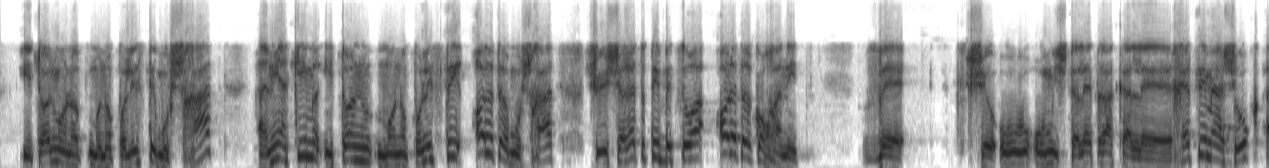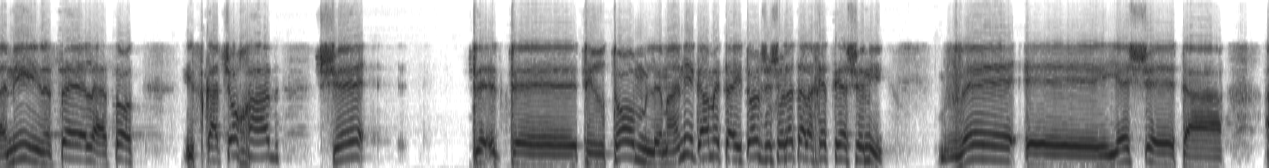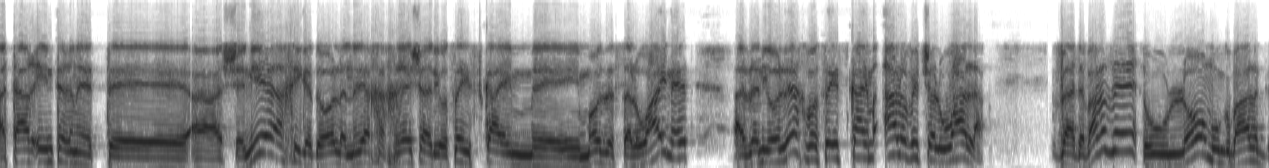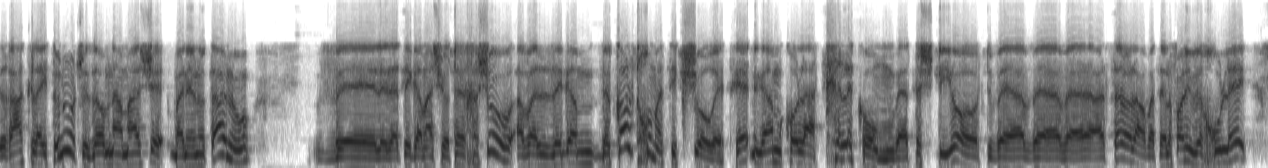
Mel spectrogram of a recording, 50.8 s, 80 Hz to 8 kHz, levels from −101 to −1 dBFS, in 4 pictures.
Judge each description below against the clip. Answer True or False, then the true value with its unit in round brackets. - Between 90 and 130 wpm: True (120 wpm)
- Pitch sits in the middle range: True (165 Hz)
